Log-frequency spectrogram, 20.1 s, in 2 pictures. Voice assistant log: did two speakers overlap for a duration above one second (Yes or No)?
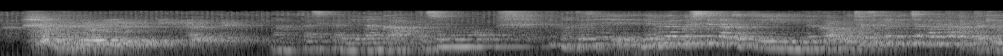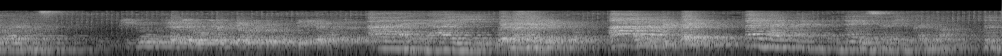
No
